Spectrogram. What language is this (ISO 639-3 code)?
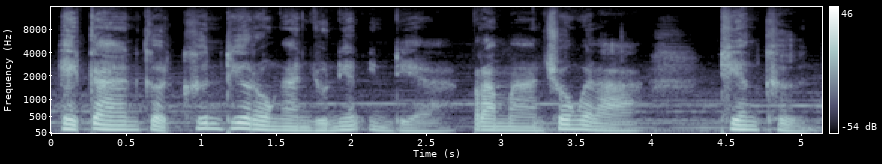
tha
